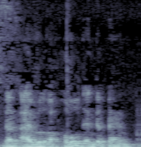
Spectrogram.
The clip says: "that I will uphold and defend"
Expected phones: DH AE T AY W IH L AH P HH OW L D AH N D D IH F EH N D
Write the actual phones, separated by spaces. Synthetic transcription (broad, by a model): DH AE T AY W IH L AH P HH OW L D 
